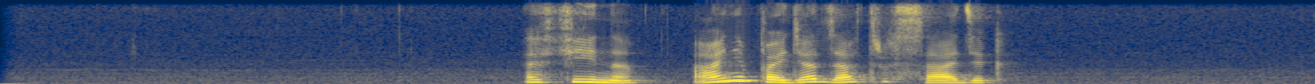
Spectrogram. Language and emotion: Russian, positive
